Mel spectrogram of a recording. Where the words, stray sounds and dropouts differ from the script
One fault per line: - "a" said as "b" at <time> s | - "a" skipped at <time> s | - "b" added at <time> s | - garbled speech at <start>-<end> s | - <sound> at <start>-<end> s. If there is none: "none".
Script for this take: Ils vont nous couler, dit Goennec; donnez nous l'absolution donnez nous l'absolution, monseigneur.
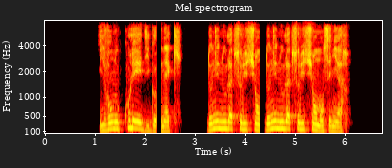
- dropout at 2.2-2.3 s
